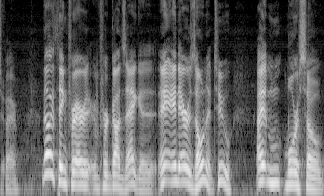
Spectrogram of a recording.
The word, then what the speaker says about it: Gonzaga: marissa is actually a gonzaga fan um can you give us a couple things how do you pronounce it gonzaga not gonzaga okay and then what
